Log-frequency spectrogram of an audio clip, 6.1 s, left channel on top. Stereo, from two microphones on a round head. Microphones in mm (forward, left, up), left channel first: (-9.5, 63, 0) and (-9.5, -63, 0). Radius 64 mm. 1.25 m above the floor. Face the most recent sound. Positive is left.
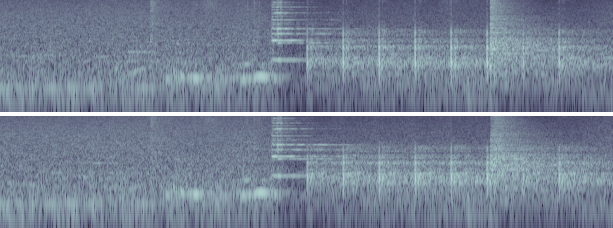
turn(degrees=85)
